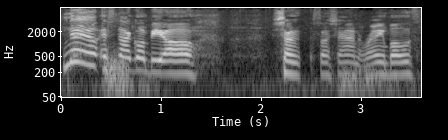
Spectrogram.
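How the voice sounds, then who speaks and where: A man's high-pitched voice with an American accent. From Chicago, US. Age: 40s. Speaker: vlogger. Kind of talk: casual monologue. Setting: outdoors, walking dog. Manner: casual.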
